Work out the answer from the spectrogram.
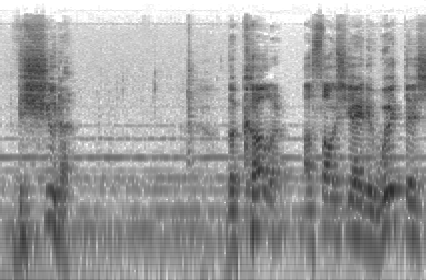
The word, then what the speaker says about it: Vishuddha: The Sanskrit word is pronounced Vishuddha.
